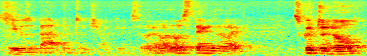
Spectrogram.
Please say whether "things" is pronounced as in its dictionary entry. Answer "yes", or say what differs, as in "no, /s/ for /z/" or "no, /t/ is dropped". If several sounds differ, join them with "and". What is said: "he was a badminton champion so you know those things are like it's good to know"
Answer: yes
